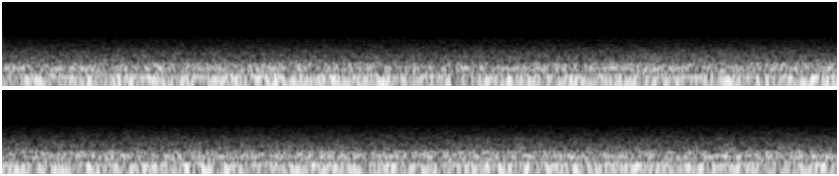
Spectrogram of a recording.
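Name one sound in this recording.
A car engine hums steadily with low road rumble from inside the cabin.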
